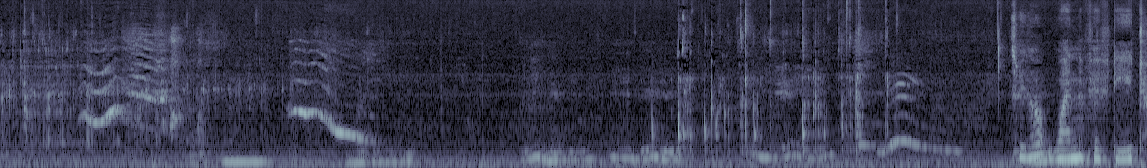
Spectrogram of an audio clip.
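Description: Milk trickles into a plastic bottle.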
